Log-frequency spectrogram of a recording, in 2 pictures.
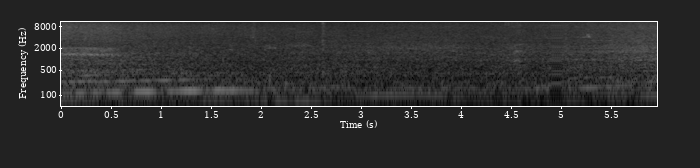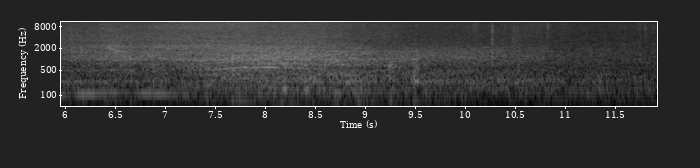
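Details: Steady road traffic and engine rumble, with no animal sound heard. Passing vehicles swell and fade over a low mechanical hum.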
